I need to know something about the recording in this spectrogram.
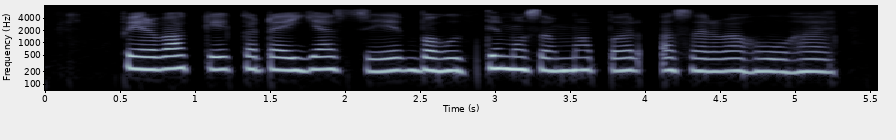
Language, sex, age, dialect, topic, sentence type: Magahi, female, 18-24, Central/Standard, agriculture, question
